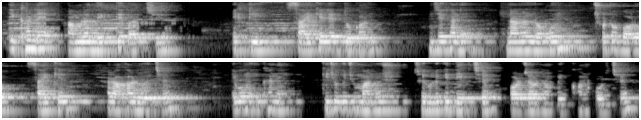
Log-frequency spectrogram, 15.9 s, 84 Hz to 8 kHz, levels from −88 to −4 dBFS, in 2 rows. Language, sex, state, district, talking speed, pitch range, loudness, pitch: Bengali, male, West Bengal, Dakshin Dinajpur, 95 wpm, 150-165 Hz, -16 LUFS, 160 Hz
